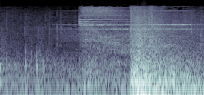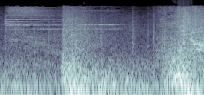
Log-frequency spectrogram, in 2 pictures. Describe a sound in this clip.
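A magic spell crackles and whooshes as it is cast.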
